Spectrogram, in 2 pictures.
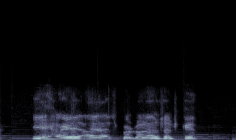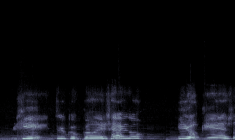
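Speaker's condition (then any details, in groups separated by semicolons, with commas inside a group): Severe brain injury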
